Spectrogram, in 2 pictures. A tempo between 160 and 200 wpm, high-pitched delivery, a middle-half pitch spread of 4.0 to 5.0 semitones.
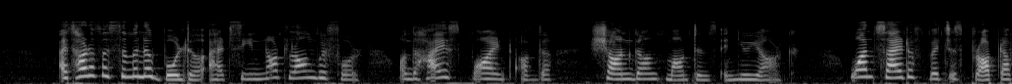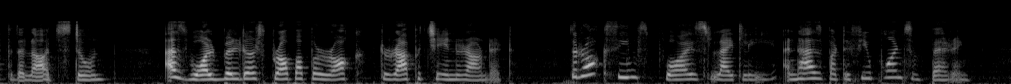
Yes: average, 180 wpm; high, 245 Hz; average, 4.7 semitones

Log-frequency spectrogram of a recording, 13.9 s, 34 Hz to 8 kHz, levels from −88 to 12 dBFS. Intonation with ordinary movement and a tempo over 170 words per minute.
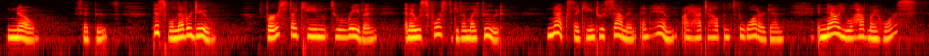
Yes: average, 3.7 semitones; average, 195 wpm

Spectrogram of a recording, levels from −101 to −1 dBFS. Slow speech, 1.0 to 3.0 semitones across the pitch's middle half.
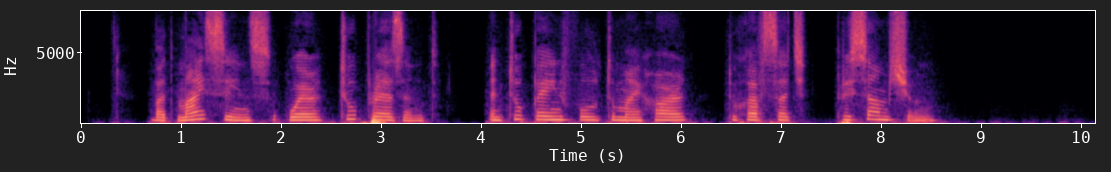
Yes: slow, 95 wpm; narrow, 2.5 semitones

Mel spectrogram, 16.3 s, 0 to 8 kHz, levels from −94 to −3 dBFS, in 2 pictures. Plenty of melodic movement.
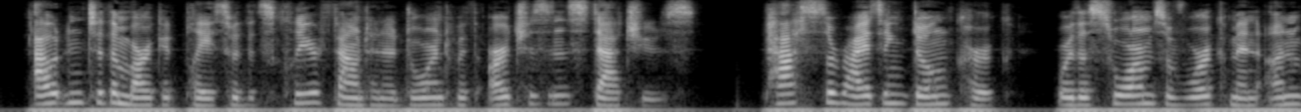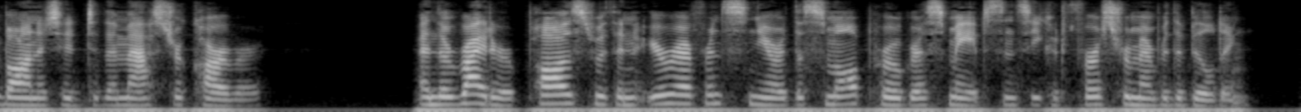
No: average, 3.2 semitones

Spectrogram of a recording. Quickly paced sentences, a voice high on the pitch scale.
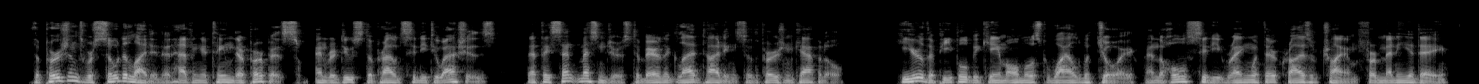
No: fast, 210 wpm; very low, 95 Hz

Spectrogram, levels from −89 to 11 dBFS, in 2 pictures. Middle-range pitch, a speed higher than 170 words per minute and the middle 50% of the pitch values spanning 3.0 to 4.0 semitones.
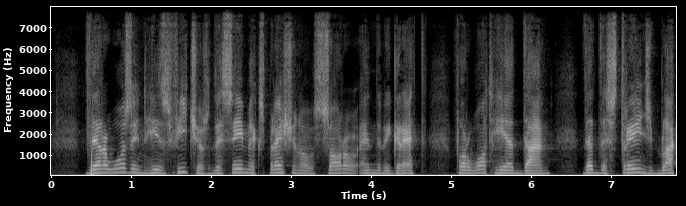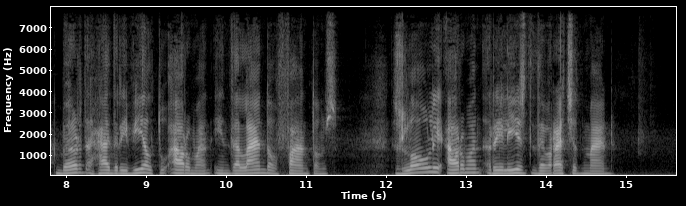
No: medium, 150 Hz; average, 145 wpm; average, 3.5 semitones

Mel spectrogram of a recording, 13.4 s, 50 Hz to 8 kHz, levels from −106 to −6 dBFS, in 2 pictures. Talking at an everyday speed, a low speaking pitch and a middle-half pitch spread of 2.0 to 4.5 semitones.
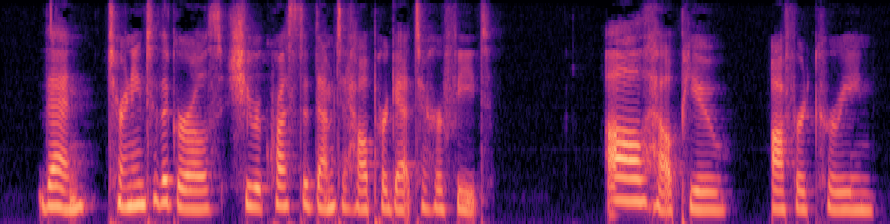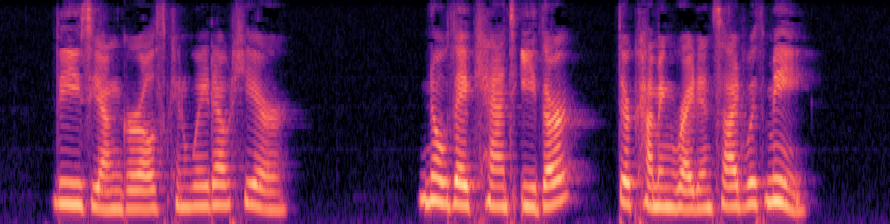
No: average, 165 wpm; high, 220 Hz; average, 3.4 semitones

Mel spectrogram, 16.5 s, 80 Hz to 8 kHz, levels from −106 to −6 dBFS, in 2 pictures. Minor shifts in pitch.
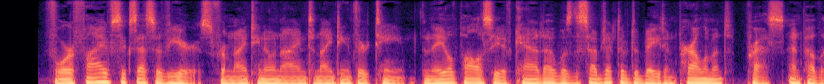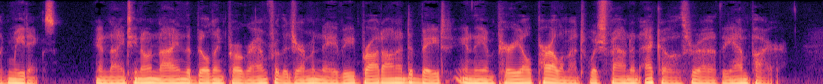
Yes: narrow, 2.2 semitones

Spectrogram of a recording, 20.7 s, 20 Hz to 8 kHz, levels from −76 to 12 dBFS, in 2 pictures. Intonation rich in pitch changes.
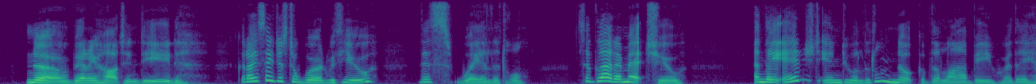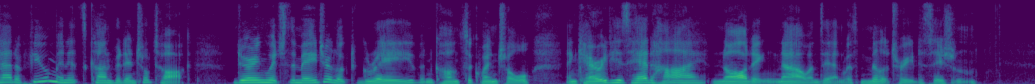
Yes: wide, 5.9 semitones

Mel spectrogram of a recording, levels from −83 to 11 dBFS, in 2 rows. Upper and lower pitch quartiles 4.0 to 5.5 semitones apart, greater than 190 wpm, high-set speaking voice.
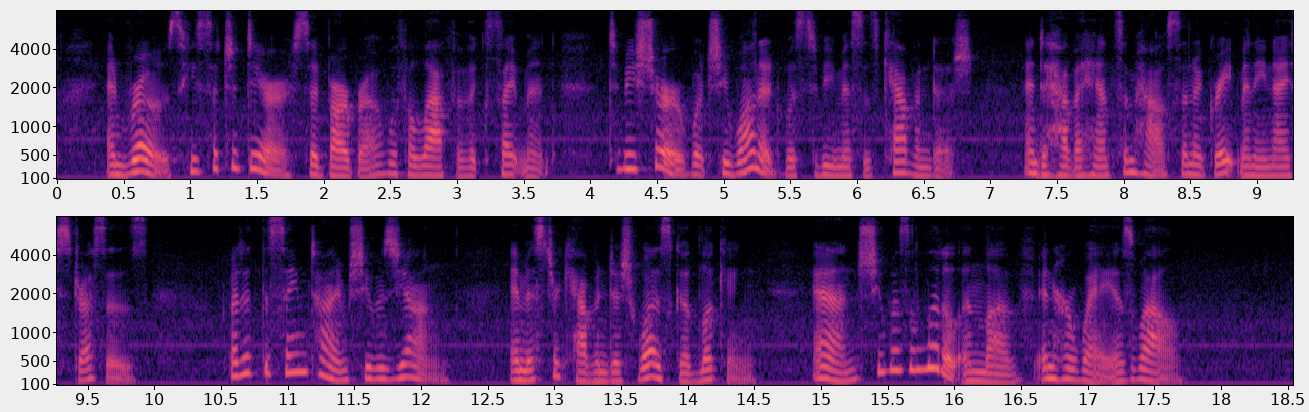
No: average, 5.0 semitones; average, 200 wpm; medium, 170 Hz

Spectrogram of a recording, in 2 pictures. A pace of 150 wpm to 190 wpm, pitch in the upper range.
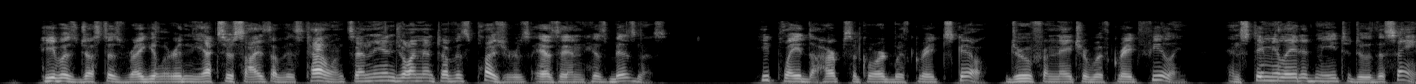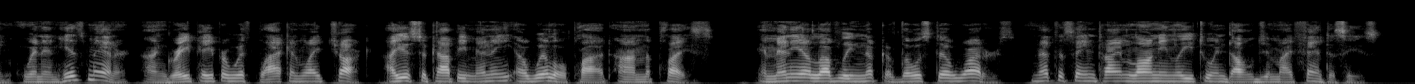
No: average, 175 wpm; low, 135 Hz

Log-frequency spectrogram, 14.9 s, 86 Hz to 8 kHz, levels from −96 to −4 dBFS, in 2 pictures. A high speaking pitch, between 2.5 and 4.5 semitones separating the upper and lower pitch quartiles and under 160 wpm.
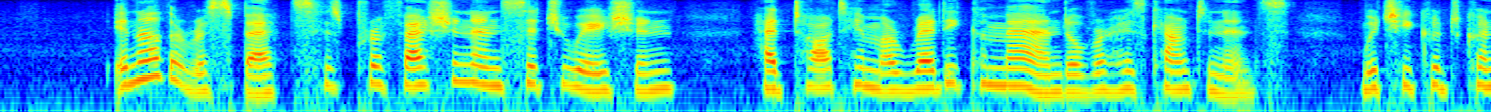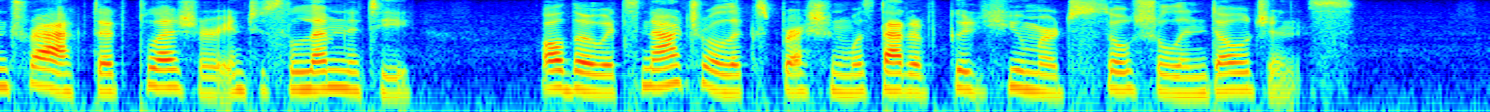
Yes: high, 220 Hz; average, 3.5 semitones; average, 140 wpm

